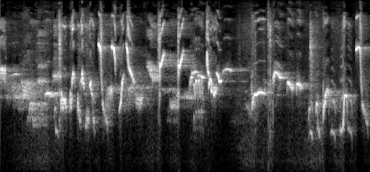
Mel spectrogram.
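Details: White-rumped shama giving loud chattering: a fast jumble of sharp whistled notes, rising and falling slurs and harsh squawky bursts, packed close together with hardly any pause.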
